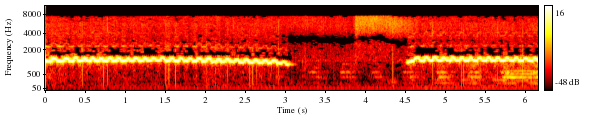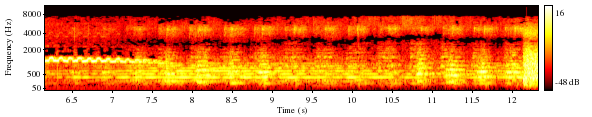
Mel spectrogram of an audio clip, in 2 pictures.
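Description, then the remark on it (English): A person whistles an imitation of a bird call: two long, steady, warbling notes at a fairly high pitch, split by a short silence. Lower, rougher tonal sounds follow near the end. “Me make bird call, huh?”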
